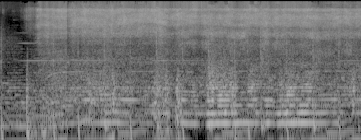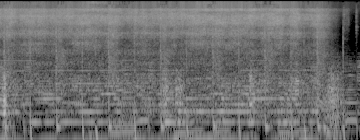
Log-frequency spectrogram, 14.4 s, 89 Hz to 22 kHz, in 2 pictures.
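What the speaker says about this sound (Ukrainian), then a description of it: "Давайте спробуємо прошліфувати трішечки наш дубовий брус." Procraft PX20 random orbital sander running on its lowest speed setting, sanding an oak beam with 80-grit paper, giving a steady, even hissing whir that holds at constant loudness from start to finish.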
